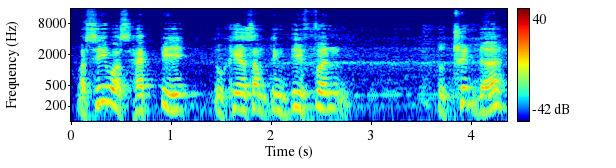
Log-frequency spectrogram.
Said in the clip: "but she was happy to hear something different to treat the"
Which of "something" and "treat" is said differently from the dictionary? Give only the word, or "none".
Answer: something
